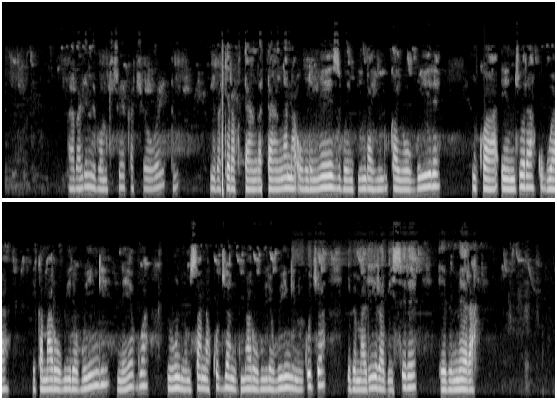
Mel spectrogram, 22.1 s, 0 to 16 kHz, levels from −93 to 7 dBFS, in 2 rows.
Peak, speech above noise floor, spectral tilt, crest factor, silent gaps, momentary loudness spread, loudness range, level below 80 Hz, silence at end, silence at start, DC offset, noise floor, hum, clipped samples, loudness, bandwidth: 0 dBFS; 47 dB; -6.5 dB/octave; 18 dB; none; 14 LU; 7 LU; -60 dBFS; 0.7 s; 0.25 s; under 0.1%; -63 dBFS; none; under 0.1%; -17 LUFS; 7.6 kHz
